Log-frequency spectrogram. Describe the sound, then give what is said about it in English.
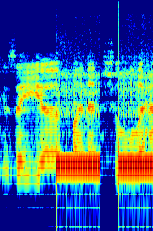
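A telephone ringing tone purrs through the line in two steady bursts with a short gap between them as a call is placed to John Crespin, a scout, while a muffled voice and background sound murmur underneath. “John Crespin on the phone.”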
